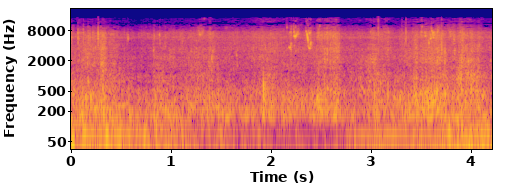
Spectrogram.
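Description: Broad-leaved swamp plants rustling irregularly as hands push through and part the leaves and stems, with a few faint clicks.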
